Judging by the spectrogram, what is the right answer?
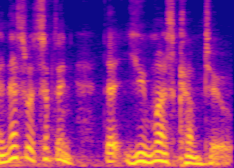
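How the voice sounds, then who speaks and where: The man's pitch swings very widely. Vocal fry runs through his voice. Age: 80s+. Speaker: philosophy teacher and author. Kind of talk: informal talk to camera. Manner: halting, many fillers.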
